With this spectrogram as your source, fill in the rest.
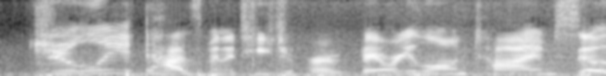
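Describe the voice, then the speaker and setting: A woman's high-pitched voice, with ordinary pitch variation at a moderate pace, over noticeable background noise. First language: Spanish. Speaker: language student. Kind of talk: casual chat. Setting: outdoors at the beach.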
